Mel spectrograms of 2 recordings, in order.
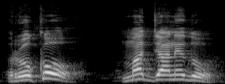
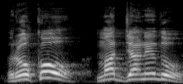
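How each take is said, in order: Both takes have the same delivery.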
